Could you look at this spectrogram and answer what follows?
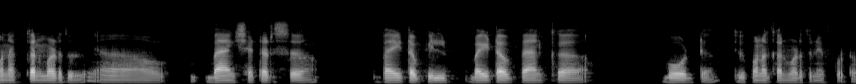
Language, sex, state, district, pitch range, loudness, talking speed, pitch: Telugu, male, Andhra Pradesh, Anantapur, 95-100 Hz, -25 LUFS, 110 wpm, 100 Hz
